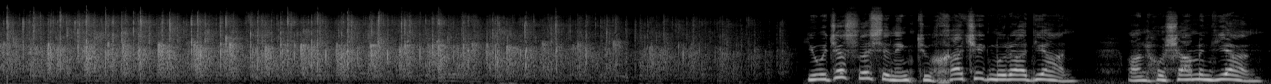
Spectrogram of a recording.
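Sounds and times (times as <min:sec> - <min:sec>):
audience applause: 0:00.0 - 0:08.0
speech: 0:08.1 - 0:12.7.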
